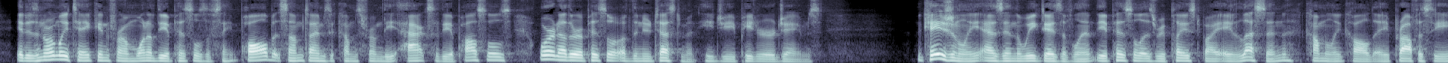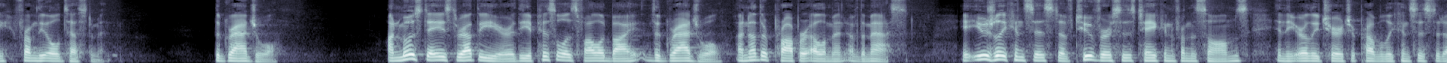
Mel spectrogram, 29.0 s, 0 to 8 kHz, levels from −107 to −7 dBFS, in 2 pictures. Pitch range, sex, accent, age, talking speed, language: 110-140 Hz, male, American, 30-49, 195 wpm, English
